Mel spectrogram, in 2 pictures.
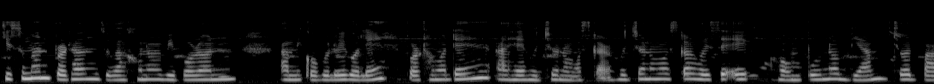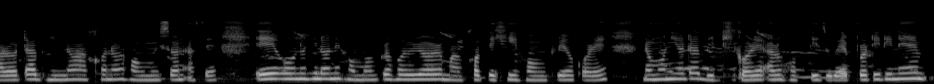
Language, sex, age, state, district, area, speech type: Assamese, female, 18-30, Assam, Lakhimpur, urban, spontaneous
